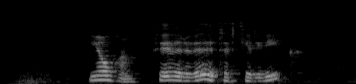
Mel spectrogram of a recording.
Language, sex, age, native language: Icelandic, female, 50-59, Icelandic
